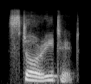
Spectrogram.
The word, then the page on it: storiated: Indian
